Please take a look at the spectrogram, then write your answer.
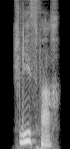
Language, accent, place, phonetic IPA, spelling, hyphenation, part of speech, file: German, Germany, Berlin, [ˈʃliːsˌfaχ], Schließfach, Schließ‧fach, noun, De-Schließfach.ogg
- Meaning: 1. safe-deposit box, locker, lockbox 2. post office box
